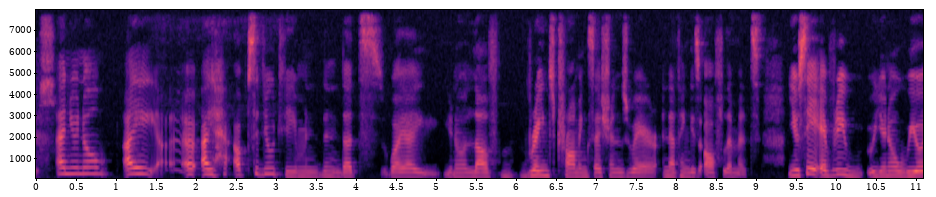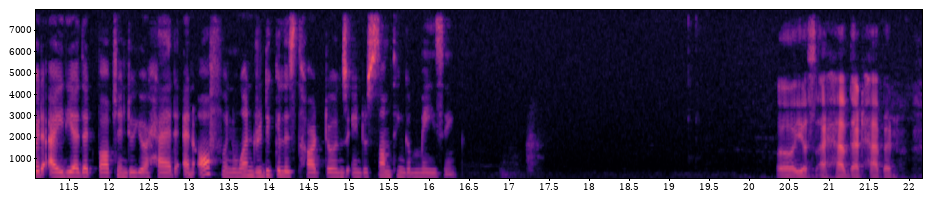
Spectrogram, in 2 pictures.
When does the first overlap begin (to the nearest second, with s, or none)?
none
